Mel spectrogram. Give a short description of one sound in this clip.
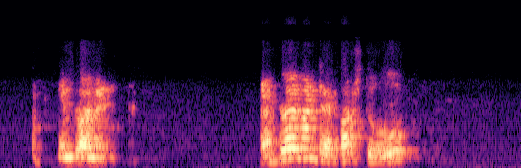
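A man speaks close to a phone microphone, in short bursts.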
